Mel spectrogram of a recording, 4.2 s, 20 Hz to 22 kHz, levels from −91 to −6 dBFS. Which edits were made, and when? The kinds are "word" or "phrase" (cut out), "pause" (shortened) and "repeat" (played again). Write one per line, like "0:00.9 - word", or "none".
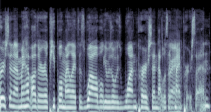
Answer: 0:00.9 - word
0:02.1 - word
